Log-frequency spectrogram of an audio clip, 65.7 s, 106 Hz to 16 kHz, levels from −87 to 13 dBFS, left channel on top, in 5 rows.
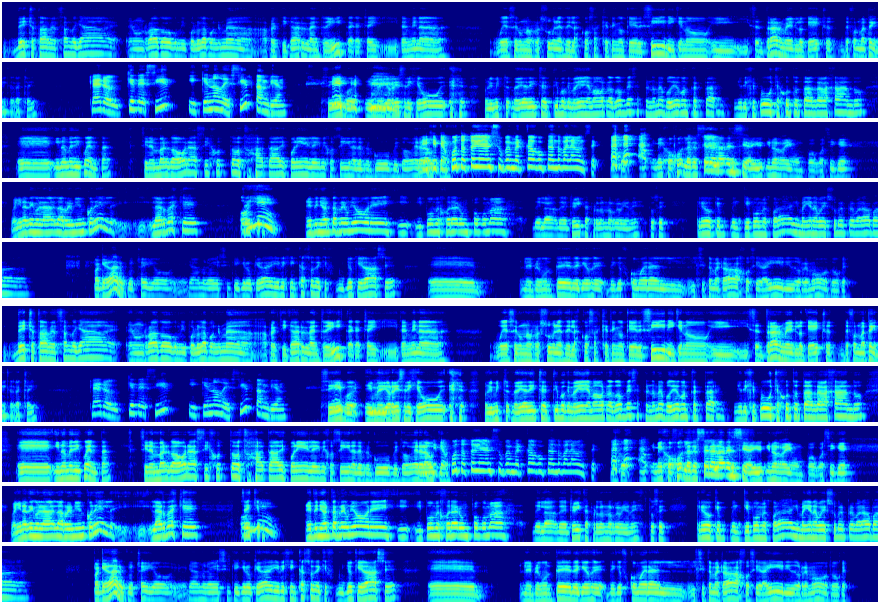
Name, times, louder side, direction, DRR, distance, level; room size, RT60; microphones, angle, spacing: voice 1, 0.0-6.7 7.4-13.7 17.9-27.9 28.4-33.0 35.4-39.1 39.5-42.4 43.0-43.1 44.0-47.1 47.4-49.4 49.8-53.0 53.9-58.5 58.9-59.8 60.3-65.2, right 4 dB, 50° right, 0.5 m, -36 dB
voice 2, 14.4-17.4 18.1-19.1 32.5-36.0 36.8-37.0 43.0-43.5, left 7 dB, 50° left, 0.3 m, -35 dB
10.0 x 3.7 x 3.4 m
head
